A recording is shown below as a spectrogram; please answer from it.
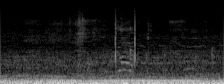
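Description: Steady low rumble of a road vehicle driving across a bridge, heard from inside: engine, tyre and wind noise. Two light clicks come just over a second in.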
